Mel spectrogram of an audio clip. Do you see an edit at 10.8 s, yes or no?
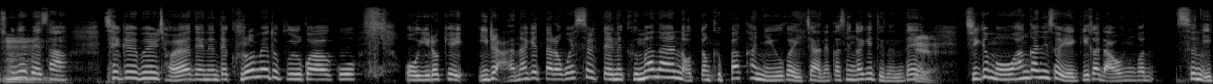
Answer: no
